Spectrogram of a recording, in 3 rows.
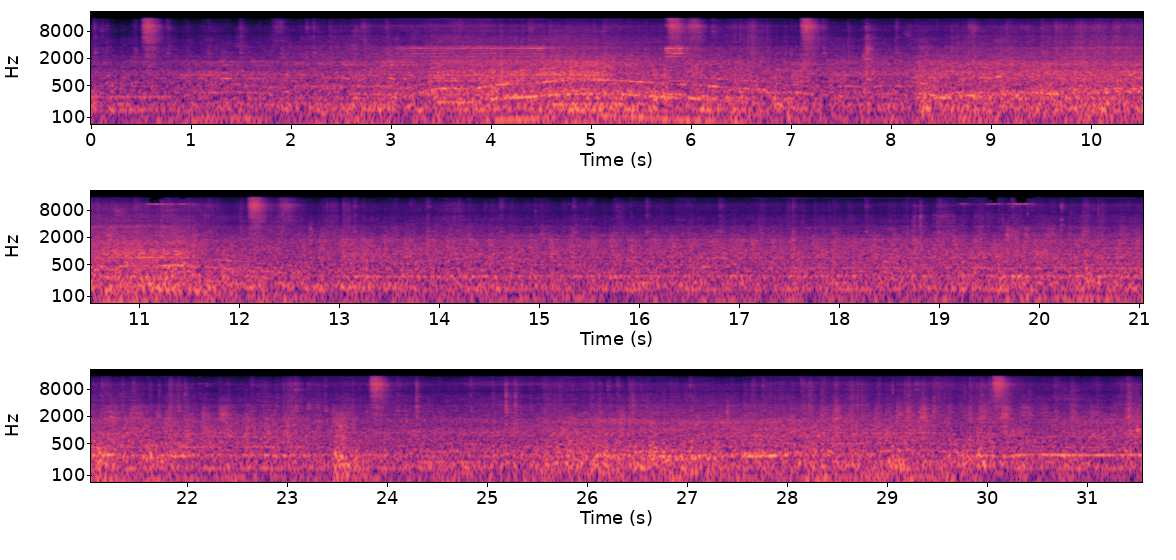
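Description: Inside a LAZ 695T on the move, heard from the driver's cab: a steady running rumble and road noise with scattered rattles and knocks. The drive's pitch rises and falls twice in the first half as it pulls away and slows in traffic.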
